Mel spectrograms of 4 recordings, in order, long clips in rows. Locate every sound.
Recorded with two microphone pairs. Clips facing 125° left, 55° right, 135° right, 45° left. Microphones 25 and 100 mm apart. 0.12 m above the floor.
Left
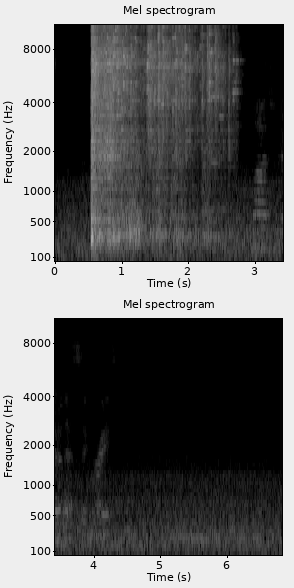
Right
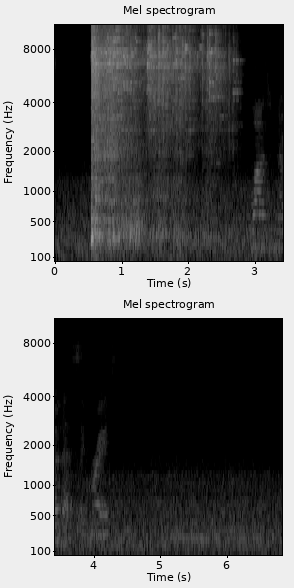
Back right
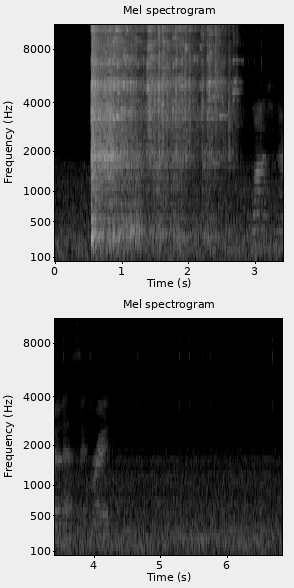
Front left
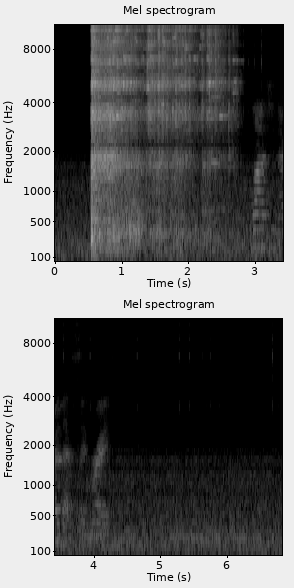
0.5 s breaking glass: 95° left, 7 m
2.9 s a woman speaking: 20° right, 9.5 m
